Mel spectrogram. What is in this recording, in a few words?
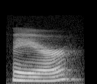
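"fair", American English; PHONETIC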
